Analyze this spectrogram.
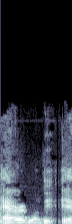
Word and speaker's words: ARID1B: to, do we pronounce it ARID1B? I've heard Yeah. ARID1B.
